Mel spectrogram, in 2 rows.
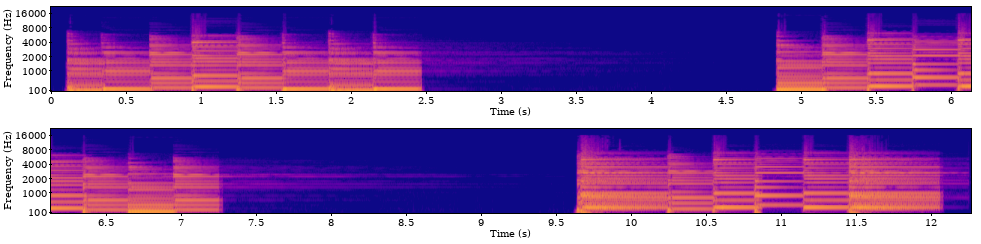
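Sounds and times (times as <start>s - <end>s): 
arpeggios: 0.1s - 2.6s, 4.8s - 7.9s, 9.7s - 12.2s.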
